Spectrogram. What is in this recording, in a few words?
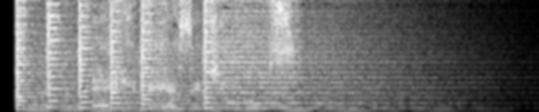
theme promo ID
